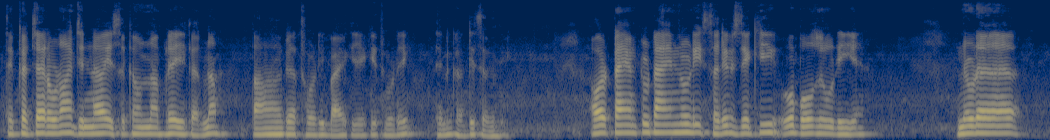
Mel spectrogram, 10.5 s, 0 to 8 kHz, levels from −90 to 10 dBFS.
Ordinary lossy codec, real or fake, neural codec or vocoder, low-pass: none; fake; codec, 16 kHz, 2 kbps, FreqCodec, larger model; none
